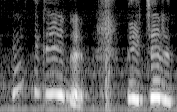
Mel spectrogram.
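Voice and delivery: high, loud thrilled squeal; delighted squeal. Real, not acted. Telling viewers the kids copied her, delighted squeal. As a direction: squeal with joy that they copied you. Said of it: "it just makes me so happy".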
